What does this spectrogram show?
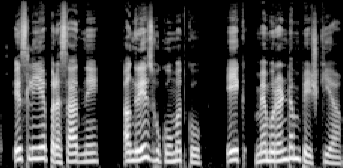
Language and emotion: Urdu, neutral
